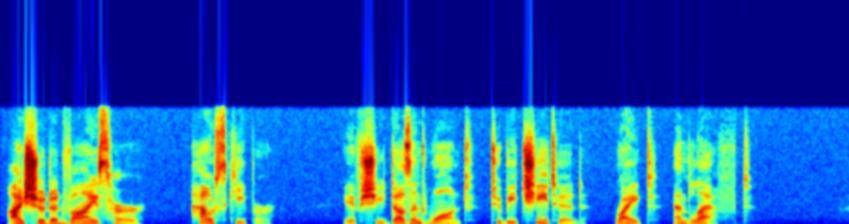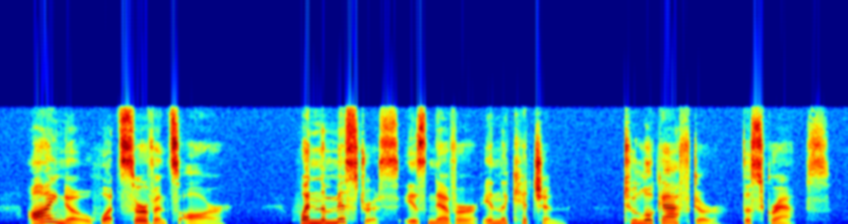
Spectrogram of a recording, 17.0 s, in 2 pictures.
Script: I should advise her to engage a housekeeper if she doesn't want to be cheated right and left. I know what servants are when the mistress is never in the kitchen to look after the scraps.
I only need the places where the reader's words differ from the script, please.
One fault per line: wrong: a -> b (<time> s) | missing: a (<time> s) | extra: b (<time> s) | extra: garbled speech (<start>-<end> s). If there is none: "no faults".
missing: to engage a (1.4 s)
